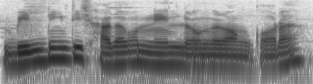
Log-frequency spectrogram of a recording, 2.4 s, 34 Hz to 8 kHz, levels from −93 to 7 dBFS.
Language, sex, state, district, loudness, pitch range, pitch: Bengali, male, West Bengal, Cooch Behar, -17 LUFS, 115-140 Hz, 125 Hz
